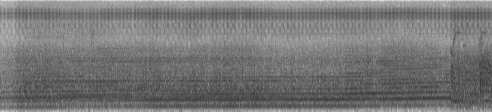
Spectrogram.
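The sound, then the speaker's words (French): A car engine hums steadily, a low droning rumble that holds even, then shifts abruptly near the end as the car pulls in and parks a little way from the entrance of a château at the end of the day. No voices. “Gilbert va garer la voiture un peu loin de l'entrée.”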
